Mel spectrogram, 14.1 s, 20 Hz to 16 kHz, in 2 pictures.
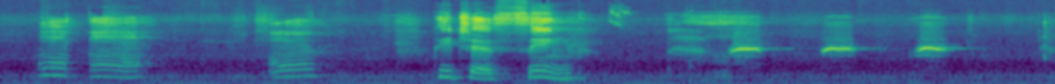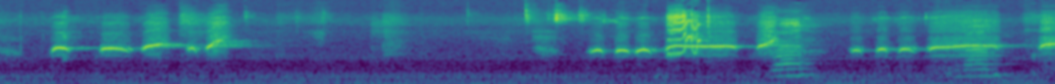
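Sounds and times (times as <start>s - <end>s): cockatiel whistling: 11.0s - 14.0s.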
